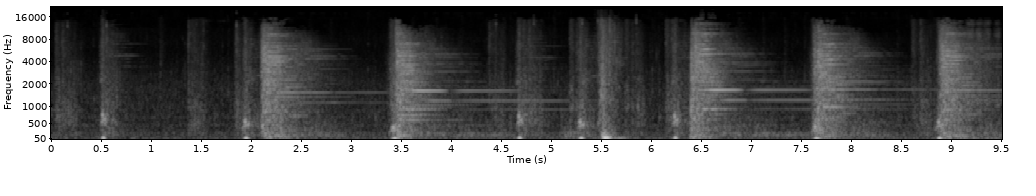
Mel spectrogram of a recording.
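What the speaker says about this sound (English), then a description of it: "Now I'll parry them." Swords clang while parrying attacks in a knightly tournament setting, with loud metallic strikes that ring out, arriving irregularly about every second or so and mixed with a few dull thuds.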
